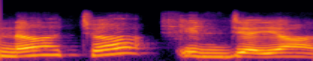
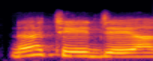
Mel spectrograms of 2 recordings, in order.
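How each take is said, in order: First: The words are said apart as three pieces. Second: The words are merged into one sound chain. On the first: "ಬಿಡಿಸಿ ಹೇಳ್ಬೋದು" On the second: "ಕೂಡಿ ಹೇಳ್ಬೋದು"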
